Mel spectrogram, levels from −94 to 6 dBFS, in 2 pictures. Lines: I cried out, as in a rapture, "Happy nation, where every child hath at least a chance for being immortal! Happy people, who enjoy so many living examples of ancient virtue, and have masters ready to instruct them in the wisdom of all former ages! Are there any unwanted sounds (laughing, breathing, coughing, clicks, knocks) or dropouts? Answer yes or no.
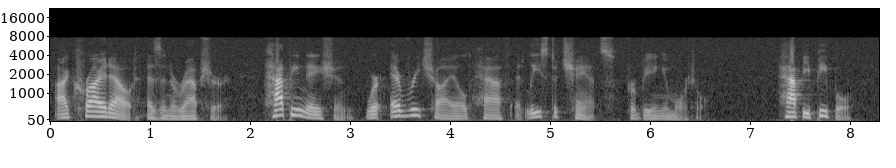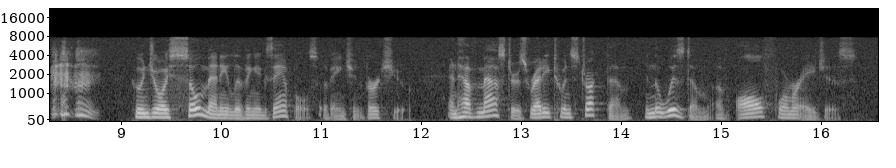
yes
